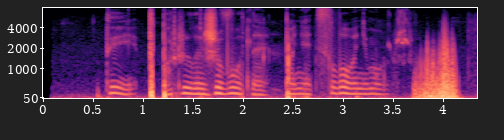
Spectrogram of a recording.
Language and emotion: Russian, angry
